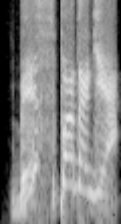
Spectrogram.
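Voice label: Vox Japanese; Lakrak; Vespa; kingsraid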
